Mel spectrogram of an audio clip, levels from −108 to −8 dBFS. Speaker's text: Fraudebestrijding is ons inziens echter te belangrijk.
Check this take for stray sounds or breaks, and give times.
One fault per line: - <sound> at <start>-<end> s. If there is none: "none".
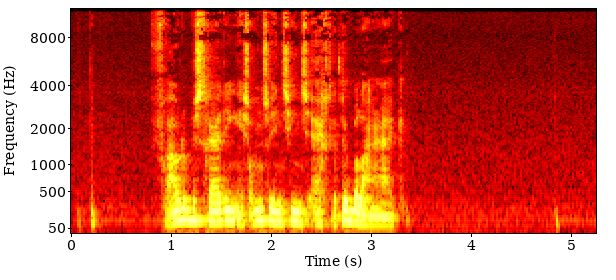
none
